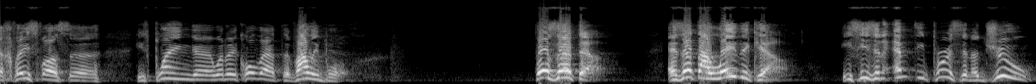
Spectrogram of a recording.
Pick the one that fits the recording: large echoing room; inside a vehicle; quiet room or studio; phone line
large echoing room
